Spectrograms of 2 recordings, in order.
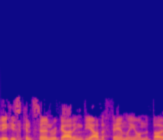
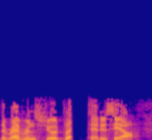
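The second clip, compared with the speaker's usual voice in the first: mock hearty, jovial, very high and loud; 10 semitones higher, 7 dB louder than usual. Announcing himself at a hospital curtain, retold afterwards: retelling a jovial greeting. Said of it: "in my jovial voice".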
